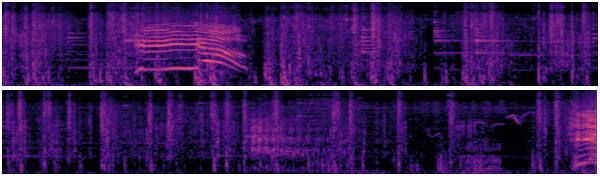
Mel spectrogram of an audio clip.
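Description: A horse in the video game Red Dead Redemption gallops with rapid, rhythmic hoofbeats up close, a whinny near the start, and game voices talking over the gallop.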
